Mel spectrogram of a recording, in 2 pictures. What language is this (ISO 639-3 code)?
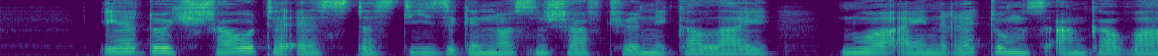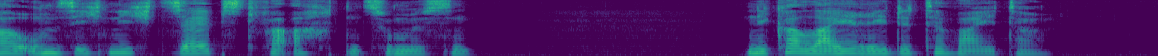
deu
